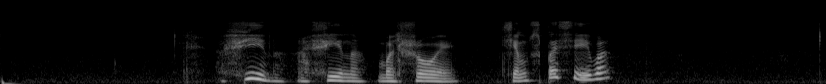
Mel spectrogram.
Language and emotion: Russian, positive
